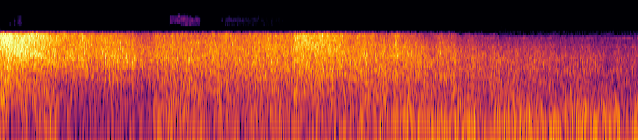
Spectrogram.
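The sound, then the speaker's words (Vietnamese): Deep rumbling thunder outside an ancient ruined fortress after the rain has stopped, a loud, steady low roar that continues without a break from start to finish. “mưa đã ngớt từ lâu, song tiếng sấm trầm đục vẫn vang lên đùng đùng như chưa từng dứt.”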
